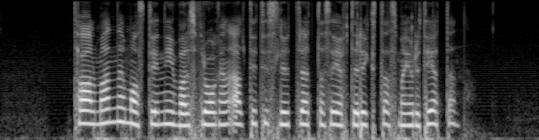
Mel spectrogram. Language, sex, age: Swedish, female, 21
